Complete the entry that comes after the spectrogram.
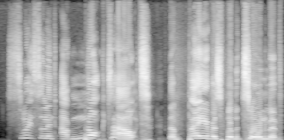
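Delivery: screaming high and loud with joy; ecstatic yelling. Real, not acted. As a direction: scream it, your team just won. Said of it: "sorry if I rip headphone users".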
